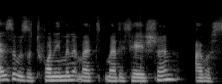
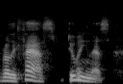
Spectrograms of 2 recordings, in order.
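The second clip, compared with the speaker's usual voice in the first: normal talking voice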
